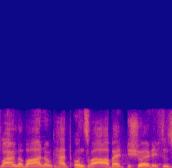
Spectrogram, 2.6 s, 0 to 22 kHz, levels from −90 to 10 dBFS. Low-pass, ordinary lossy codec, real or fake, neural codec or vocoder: none; none; fake; codec, 16 kHz, 1 kbps, X-Codec, HuBERT features, trained on balanced general audio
